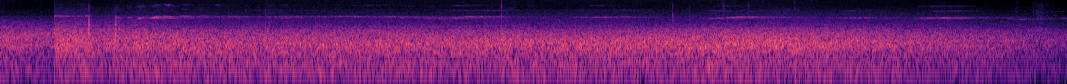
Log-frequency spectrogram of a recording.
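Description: Subaru STI engine and exhaust running steadily as a broad, even rumble that dips briefly just after the start and fades out at the end.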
